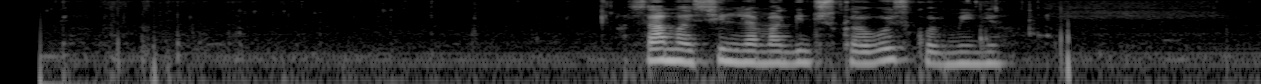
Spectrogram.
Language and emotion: Russian, neutral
